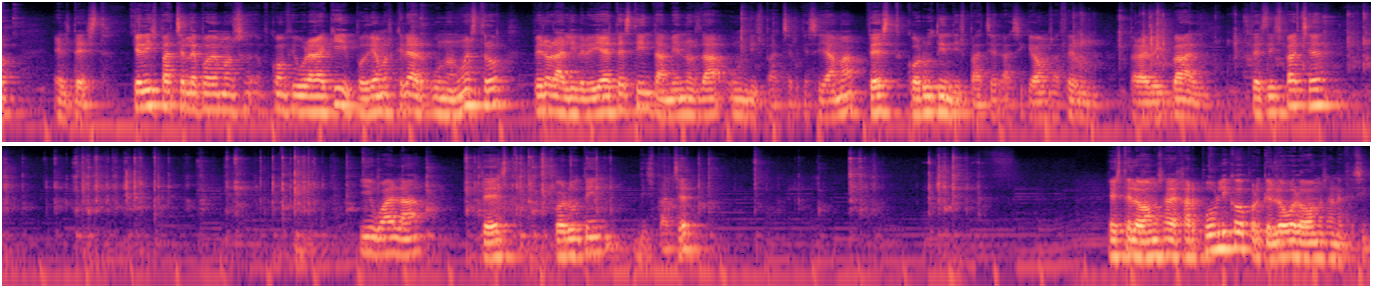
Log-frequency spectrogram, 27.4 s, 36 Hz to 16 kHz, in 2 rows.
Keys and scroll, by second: 11.2 Return, 21.2 Return, 23.1 ctrl+alt+o.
